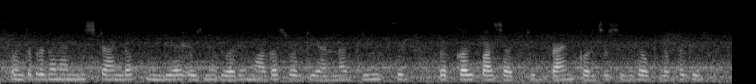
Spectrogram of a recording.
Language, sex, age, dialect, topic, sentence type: Marathi, male, 18-24, Standard Marathi, banking, statement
